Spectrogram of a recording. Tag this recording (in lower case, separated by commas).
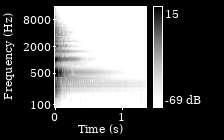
music, bowed string instrument, musical instrument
